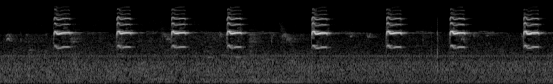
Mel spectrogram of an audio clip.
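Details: Eight evenly spaced, shrill, ringing notes about every 0.6 seconds from a killdeer mother protecting her eggs in Jackson, New Jersey, 2008, steady and insistent against a quiet hum.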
